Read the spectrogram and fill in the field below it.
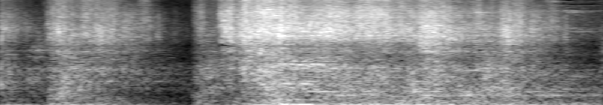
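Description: Magic spells crackle and weapons clash in a fantasy battle.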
